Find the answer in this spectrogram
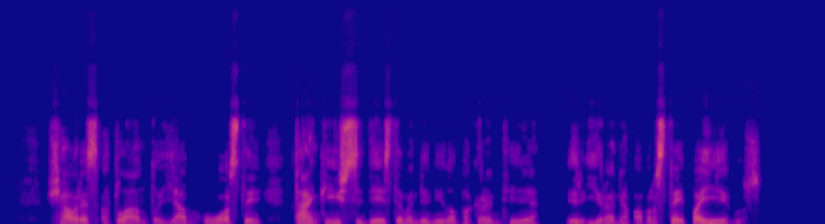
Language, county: Lithuanian, Šiauliai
